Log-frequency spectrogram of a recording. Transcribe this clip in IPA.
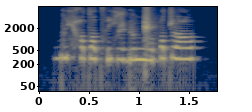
ɡuç χʷetˤœt̪ʰœçzʊ ɖu ŋ͡ǁofutˤ ɭɔ

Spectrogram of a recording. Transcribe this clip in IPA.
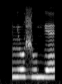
lʲo˦ʑu˦ mʲɛ˦

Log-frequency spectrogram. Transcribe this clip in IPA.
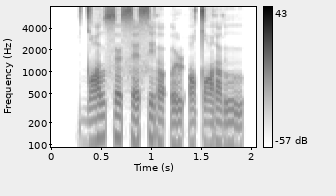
dˤolˠ sə˞sɛ siɾɔʔoɭ ʔɔtˤi ɾɔɾu

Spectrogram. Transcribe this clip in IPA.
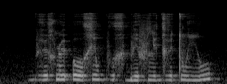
bʱøxɳʏ ʔo xɪwbʱʊxbef lʲəɡʱøtwiw

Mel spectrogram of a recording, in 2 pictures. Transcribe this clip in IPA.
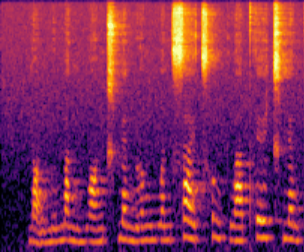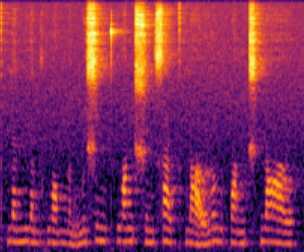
pjɑ̰˨˩ŋ mi˨˦ma˥˨n mwɑ˨˦ŋ t͡ɕʰɥɛ˥˨nɻɤ˦ŋmwə˦n sa˥˨ɪ̯ t͡sʰʊ˥˨ŋkwä˨˦pʰe˦ɪ̯ t͡ɕʰjɛ˥˨npʰjɛ˨˦n ɥɛ˨˦nkwɔ˨˦mə̰˨˩nmi˥˨ ɕi˥˨ŋpʰwɑ˦ŋɕy˨˦nsa˥˨ɪ̯ pʰjɑ̰˨˩ʊ̯ɻʊ˥˨ŋ pɑ˨˦ŋt͡ɕʰjɑ˥˨ʊ̯

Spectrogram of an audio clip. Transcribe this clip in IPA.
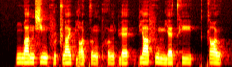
mwa˦nɕi˥˨ŋfu˨˩ ʈ͡ʂwa˥˨ɪ̯pjɑ˨˦ʊ̯kɤ˨˩ŋpʰɤ˦ŋ pɥɛ˦ | pjä˦fu˥˨mjɛ˦ t̪ʰi˥˨ | kɑ˥˨ʊ̯

